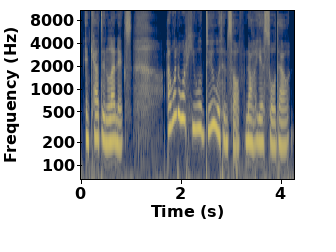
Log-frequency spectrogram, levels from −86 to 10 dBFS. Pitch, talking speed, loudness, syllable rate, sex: 245 Hz, 210 wpm, -16 LUFS, 6.1 syllables/s, female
